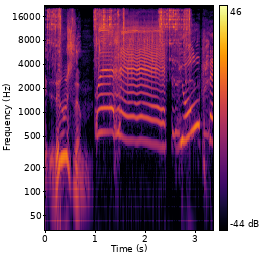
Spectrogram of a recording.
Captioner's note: crying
